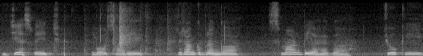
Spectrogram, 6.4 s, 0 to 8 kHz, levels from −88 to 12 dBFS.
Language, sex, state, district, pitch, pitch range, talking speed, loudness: Punjabi, female, Punjab, Kapurthala, 205 Hz, 195-230 Hz, 105 wpm, -17 LUFS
